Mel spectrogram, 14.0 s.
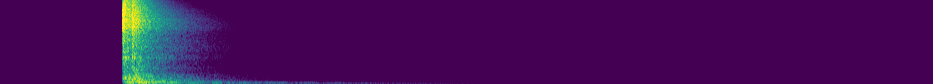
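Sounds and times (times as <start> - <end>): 
single 60 inch taiko drum hit with double hard beater: 1.9 - 5.4.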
